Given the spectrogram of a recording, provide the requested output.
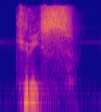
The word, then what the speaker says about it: KRIS: Så, och du identifierar då framförallt Broderskapsrörelsen och KRIS. – Mm. – Uttalas det så? – Ja, det gör det.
